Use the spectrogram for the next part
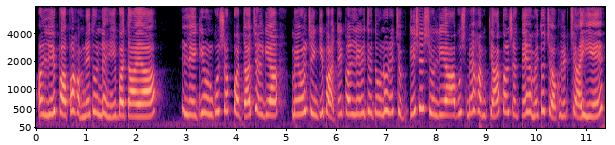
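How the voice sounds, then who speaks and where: A woman's voice: very high-pitched, normal speed. A woman voicing a cheeky young girl in a doll story, demanding her chocolate. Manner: childish, demanding. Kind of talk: Hindi doll-story role-play.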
